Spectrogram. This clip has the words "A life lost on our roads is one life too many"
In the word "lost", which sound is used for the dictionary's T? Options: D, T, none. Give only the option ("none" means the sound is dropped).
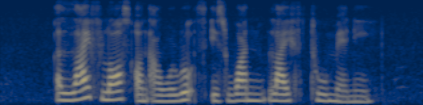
none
